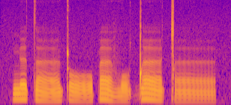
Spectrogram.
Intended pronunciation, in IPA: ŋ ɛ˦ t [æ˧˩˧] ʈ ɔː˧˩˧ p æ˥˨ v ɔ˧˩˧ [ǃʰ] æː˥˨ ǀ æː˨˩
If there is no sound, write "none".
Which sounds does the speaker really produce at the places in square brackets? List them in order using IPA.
æː˧˩˧, ŋ͡ǃ

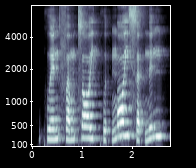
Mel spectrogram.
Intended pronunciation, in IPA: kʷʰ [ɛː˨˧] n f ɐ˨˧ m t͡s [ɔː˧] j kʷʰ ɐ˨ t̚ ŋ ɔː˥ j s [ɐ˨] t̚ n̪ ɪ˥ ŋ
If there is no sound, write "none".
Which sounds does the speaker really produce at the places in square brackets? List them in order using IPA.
ɛː˨˧, ɔː˧, ɐ˨

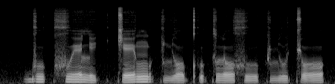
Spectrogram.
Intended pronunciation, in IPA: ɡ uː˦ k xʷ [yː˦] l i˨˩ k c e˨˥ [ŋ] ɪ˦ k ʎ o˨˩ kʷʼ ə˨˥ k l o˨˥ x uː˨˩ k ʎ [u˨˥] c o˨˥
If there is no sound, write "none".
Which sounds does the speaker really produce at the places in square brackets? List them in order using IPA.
ɪː˦, ŋʷ, u˨˥

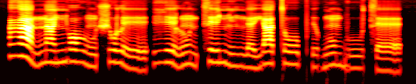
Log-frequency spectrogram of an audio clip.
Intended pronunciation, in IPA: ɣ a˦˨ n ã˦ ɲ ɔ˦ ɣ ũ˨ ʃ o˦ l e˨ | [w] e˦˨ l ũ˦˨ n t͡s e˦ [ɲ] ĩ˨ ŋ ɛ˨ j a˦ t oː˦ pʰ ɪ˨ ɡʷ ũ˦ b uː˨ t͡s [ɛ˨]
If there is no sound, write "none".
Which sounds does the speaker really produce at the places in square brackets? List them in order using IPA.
ɣ, ɲ, ɛ˨

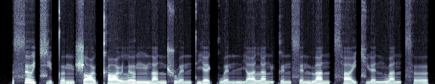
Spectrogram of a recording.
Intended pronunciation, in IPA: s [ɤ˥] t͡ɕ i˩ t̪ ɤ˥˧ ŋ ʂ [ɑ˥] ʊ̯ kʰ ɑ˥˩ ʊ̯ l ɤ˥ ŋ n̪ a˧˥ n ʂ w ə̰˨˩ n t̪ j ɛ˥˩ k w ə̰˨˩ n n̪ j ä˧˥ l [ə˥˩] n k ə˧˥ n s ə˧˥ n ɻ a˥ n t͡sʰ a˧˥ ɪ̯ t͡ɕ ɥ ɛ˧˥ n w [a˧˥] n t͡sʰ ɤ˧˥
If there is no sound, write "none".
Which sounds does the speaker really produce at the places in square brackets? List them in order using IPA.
ɤ˥˩, ɑ˥˧, a˥˩, a˥˩

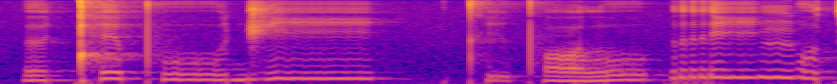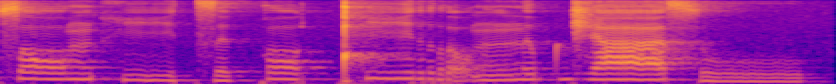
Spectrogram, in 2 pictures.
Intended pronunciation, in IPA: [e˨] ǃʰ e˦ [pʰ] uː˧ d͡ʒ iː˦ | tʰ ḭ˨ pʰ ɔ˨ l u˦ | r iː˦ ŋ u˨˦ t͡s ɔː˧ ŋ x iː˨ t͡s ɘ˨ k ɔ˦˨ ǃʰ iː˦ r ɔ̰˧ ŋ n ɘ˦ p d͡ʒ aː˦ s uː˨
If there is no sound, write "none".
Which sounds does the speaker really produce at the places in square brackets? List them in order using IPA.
ɘ˨, pʰ

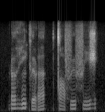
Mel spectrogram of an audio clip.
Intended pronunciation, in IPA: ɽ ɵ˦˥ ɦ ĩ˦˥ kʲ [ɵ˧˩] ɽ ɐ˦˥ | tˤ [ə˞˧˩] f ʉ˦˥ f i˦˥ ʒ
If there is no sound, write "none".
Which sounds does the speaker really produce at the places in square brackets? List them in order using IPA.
o˧˩, ɐ˧˩

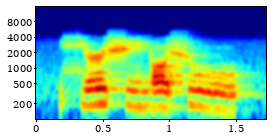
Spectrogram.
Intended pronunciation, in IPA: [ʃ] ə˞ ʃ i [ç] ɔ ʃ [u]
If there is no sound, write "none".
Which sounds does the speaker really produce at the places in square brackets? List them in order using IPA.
ç, j, u

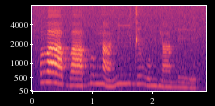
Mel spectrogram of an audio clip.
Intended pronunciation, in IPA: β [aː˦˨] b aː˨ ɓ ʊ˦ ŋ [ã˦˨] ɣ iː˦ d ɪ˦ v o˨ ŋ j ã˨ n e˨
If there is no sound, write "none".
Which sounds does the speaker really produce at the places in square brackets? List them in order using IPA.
aː˦˨, ã˨

